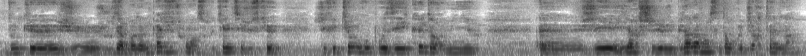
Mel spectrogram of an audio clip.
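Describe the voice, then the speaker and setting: A woman's voice: medium pitch, fairly even intonation, moderate pace, vocal fry, warm tone. Tired woman vlogging from home. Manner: chatty, addresses viewers fondly, trails off with fillers. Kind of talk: casual chat to camera.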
